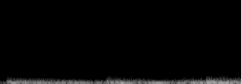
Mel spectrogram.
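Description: Deep, low pulses of a cinematic intro soundtrack, one about every second over a held low rumble, getting louder.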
